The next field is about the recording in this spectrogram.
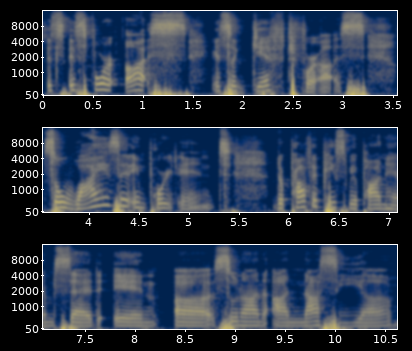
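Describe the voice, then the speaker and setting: A woman with a slightly low voice gives an informal faith lesson straight to her viewers. She talks casually and encouragingly, pausing on fillers and correcting herself as she goes. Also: smooth, poor audio. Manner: conversational, with fillers and self-corrections; gently encouraging, speaks directly to viewers. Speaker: host of an Islamic teaching channel. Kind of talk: casual religious teaching talk.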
